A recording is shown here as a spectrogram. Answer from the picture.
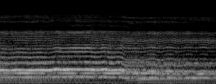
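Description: Slow orchestral music under wordless voices humming a sustained chord: a high held note wavers slightly over a steady bass note, and the chord moves about a second in.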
